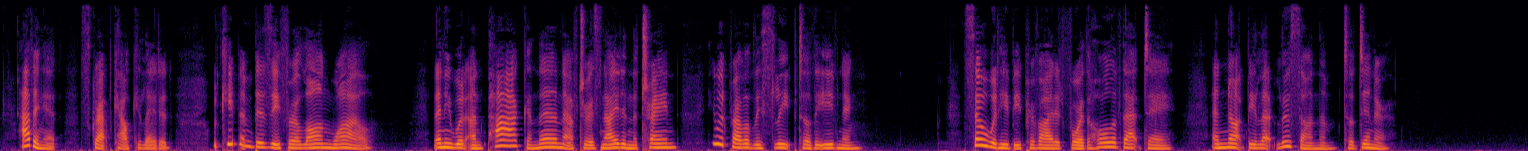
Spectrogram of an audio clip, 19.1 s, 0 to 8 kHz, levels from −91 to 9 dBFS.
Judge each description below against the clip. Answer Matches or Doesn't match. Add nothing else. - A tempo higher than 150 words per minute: Matches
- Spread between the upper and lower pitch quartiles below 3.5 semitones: Doesn't match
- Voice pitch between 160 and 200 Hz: Matches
